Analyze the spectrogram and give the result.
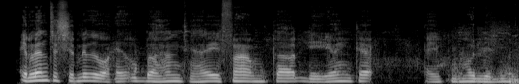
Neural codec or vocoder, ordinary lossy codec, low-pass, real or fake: codec, 44.1 kHz, 1.7 kbps, Pupu-Codec; none; none; fake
